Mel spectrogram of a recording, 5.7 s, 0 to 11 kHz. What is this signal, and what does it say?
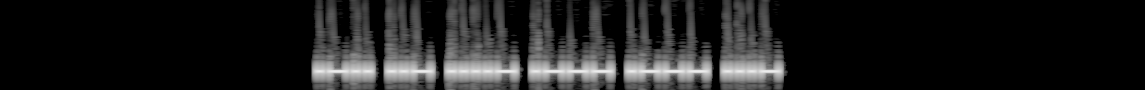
Morse code, heard as a keyed tone, about 40 wpm, 700 Hz. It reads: LU4JJV
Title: DXCC-100 Call Signs - 6 Characters - Repeated 3x - 40wpm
